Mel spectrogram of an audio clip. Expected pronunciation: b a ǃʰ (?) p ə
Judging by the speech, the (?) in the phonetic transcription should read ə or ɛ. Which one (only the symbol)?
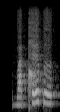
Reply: ɛ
